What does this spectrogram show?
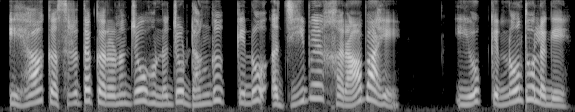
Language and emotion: Sindhi, disgusted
